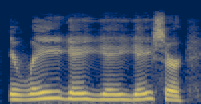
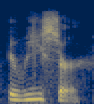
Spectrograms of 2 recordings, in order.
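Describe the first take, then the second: First: The stress is on the second syllable. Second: The stress is on the first syllable. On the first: The speaker calls it right. "it's a great day word" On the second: The speaker calls it wrong. "That would be green tea eraser"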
